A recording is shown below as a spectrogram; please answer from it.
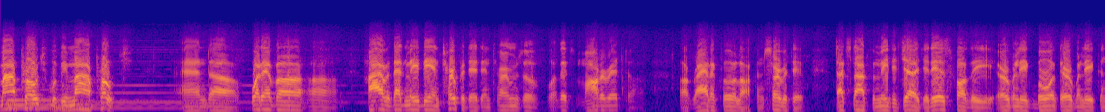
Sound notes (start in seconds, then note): none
